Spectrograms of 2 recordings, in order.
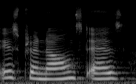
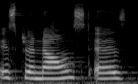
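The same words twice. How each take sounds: The two takes are said the same way.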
